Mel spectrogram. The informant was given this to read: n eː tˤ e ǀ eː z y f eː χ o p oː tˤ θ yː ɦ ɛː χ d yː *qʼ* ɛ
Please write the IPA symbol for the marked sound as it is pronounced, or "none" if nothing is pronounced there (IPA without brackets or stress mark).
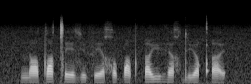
qʼ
